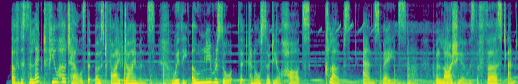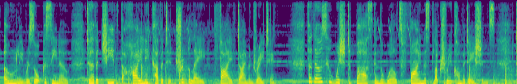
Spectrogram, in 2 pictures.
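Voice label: English female; lektoring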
